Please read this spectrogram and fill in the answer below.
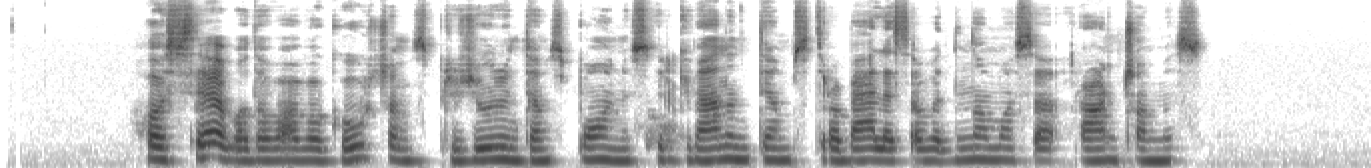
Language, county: Lithuanian, Vilnius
